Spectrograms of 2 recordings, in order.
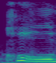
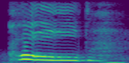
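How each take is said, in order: First: The word is said flatly, without exclamation. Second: The word is said loudly, as an exclamation. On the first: The speaker calls it wrong. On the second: The speaker calls it right.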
